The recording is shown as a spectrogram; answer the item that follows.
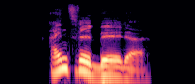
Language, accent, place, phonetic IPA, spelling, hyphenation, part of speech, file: German, Germany, Berlin, [ˈaɪ̯nt͡sl̩̩ˌbɪldə], Einzelbilde, Ein‧zel‧bil‧de, noun, De-Einzelbilde.ogg
- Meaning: dative singular of Einzelbild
